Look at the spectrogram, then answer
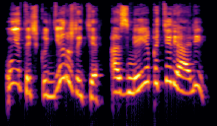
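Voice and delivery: high teasing frog voice; mock them like a giggly frog. Frog mocks them laughing.

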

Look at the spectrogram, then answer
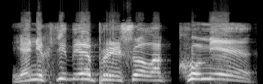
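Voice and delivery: loud, high protest; indignant yell. A narrator's reading. Tarantiev insisting he visits the hostess, high indignant yell. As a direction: yell it back defiantly. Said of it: "вопил Тарантьев".

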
